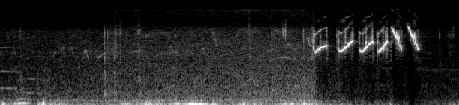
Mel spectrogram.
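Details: Calling female coleiro tui-tui, a rusty-collared seedeater used by breeders to warm up males for pairing; after low rumbling noise, a fast burst of five bright rising-falling whistled notes lasting just over a second.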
